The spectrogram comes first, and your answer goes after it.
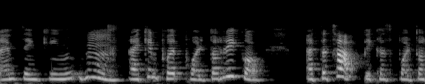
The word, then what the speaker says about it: Puerto Rico: both words and for anyone out there it's pronounced Puerto Rico which means Rich Port not Puerto Rico like most people say I don't know why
